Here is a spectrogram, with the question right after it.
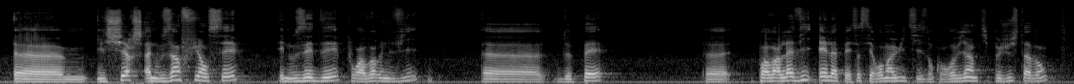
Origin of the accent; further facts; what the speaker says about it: France; en tant que Français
